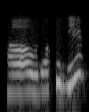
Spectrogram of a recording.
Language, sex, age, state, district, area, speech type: Odia, female, 60+, Odisha, Gajapati, rural, conversation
